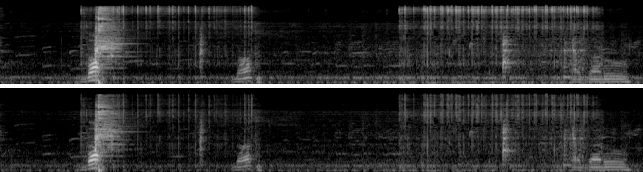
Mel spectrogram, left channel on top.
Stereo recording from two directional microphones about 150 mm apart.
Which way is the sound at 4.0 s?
Centre (ahead or behind).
